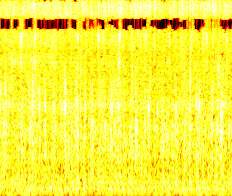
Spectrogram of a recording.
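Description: A pot of pork, mushroom and taro soup at a rolling boil: steady bubbling with many small pops.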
